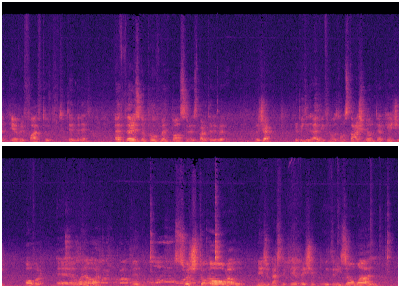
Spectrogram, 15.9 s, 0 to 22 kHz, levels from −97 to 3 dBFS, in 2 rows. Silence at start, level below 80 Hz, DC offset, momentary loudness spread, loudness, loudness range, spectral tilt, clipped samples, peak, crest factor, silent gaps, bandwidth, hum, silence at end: 0 s; -52 dBFS; under 0.1%; 13 LU; -29 LUFS; 6 LU; -3.5 dB/octave; under 0.1%; -4 dBFS; 26 dB; none; over 20 kHz; none; 0 s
